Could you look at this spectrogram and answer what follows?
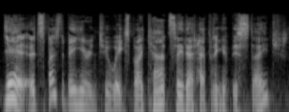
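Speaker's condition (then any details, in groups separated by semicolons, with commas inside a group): No condition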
